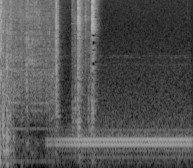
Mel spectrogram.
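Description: Logo intro sound effect: a few quick swishes, then a steady electronic hum of several held tones.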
